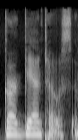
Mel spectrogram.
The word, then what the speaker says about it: Gargantos: is actually going to be named Gargantos. Am I saying that right? – Yeah, you are.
